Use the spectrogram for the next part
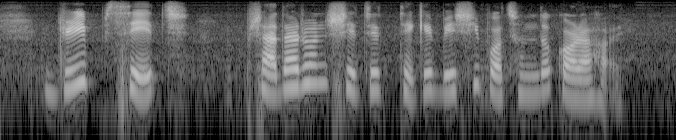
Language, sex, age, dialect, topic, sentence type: Bengali, female, 18-24, Standard Colloquial, agriculture, statement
